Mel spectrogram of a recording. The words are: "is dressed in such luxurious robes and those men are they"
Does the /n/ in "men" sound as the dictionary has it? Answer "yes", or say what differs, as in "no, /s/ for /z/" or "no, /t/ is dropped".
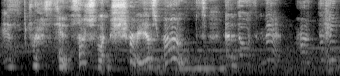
no, /n/ is dropped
